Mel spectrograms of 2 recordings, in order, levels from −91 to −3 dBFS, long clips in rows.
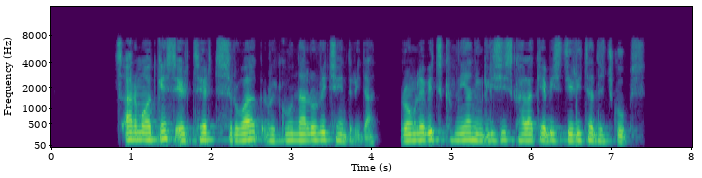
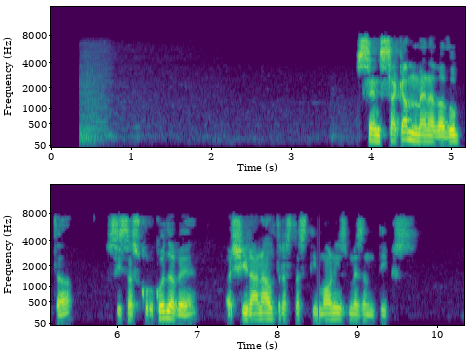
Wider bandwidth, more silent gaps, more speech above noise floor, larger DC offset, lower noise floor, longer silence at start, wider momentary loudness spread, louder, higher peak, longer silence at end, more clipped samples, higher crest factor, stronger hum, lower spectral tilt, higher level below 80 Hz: about the same, 7.8 kHz vs 8.4 kHz; first, 4.21-4.37 s vs none; first, over 66 dB vs 59 dB; neither; first, under -90 dBFS vs -75 dBFS; first, 0.85 s vs 0.35 s; second, 10 LU vs 14 LU; second, -24 LUFS vs -16 LUFS; second, -6 dBFS vs 0 dBFS; about the same, 0.65 s vs 0.65 s; neither; about the same, 20 dB vs 18 dB; neither; first, -7 dB/octave vs -3.5 dB/octave; about the same, -58 dBFS vs -58 dBFS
